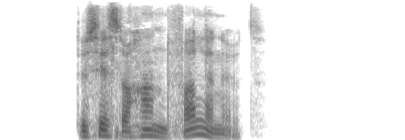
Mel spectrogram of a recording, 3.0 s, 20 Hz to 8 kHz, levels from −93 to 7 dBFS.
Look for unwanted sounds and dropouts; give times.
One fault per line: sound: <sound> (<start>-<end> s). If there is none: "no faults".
no faults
